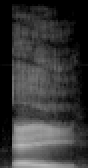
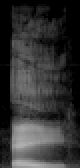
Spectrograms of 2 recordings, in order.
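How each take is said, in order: First: The vowel curves into a glide. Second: The vowel curves into a glide.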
